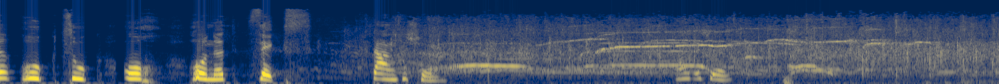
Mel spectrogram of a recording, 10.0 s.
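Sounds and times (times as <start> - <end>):
speech: 0.0 - 3.1, 3.7 - 4.6, 6.8 - 8.1
audience applause for a performer on stage: 3.3 - 9.9
faint whistle-like tones: 5.6 - 9.6.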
